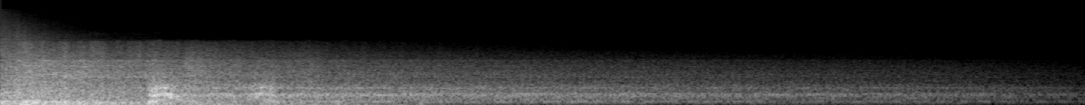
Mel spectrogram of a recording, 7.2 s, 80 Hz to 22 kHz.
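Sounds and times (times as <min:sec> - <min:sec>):
dragon call sound effect: 0:00.8 - 0:02.8.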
